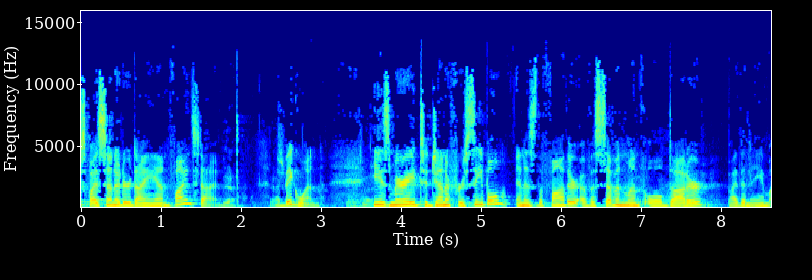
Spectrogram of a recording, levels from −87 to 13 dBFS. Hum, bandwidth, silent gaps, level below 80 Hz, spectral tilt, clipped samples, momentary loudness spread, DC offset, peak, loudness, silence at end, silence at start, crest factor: none; 12.5 kHz; none; -66 dBFS; -5 dB/octave; under 0.1%; 14 LU; under 0.1%; -8 dBFS; -22 LUFS; 0 s; 0 s; 16 dB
